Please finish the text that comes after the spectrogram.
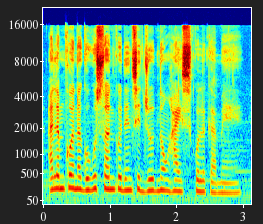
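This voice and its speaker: A woman's voice: mid-range voice, brisk, darkish tone, lightly acted. Actress as young woman confessing a secret love, earnest radio drama narration, music under her. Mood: confessional, yearning. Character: lovelorn young woman secretly in love with best friend's girlfriend.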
